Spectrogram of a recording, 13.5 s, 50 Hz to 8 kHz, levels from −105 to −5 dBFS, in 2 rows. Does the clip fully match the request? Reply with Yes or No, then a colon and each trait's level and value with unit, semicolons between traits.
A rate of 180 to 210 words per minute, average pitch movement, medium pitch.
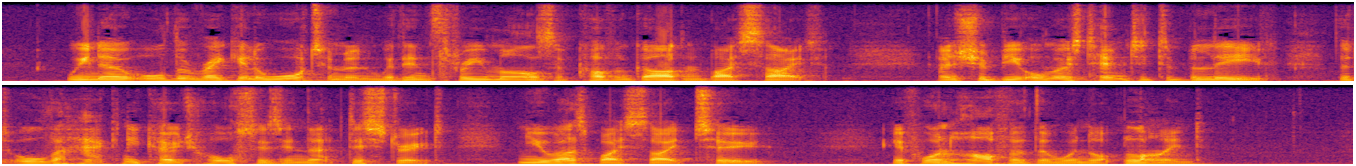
No: average, 190 wpm; average, 4.5 semitones; low, 120 Hz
